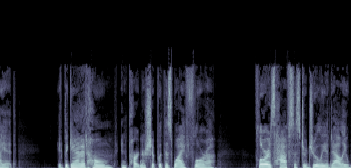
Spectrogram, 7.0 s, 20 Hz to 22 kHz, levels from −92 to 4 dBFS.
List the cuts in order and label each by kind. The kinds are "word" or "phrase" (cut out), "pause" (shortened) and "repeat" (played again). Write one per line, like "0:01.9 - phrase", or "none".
none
